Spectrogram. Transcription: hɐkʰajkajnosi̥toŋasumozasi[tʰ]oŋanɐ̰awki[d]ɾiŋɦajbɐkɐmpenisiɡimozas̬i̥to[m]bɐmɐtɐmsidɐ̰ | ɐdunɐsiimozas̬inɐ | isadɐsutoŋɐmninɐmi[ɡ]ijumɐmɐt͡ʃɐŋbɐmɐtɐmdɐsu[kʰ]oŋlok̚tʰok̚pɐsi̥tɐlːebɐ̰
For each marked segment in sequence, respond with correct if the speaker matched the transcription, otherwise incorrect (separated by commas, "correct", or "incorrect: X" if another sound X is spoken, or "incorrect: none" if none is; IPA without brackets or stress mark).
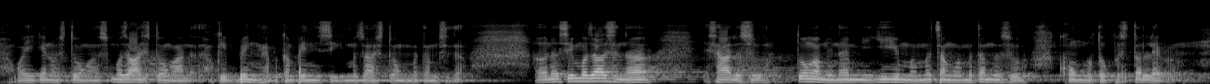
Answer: incorrect: t, incorrect: b, incorrect: ŋ, correct, correct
